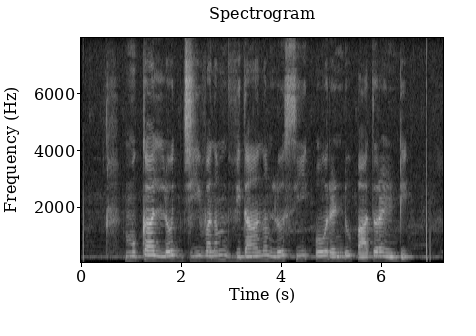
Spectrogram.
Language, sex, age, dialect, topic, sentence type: Telugu, male, 18-24, Telangana, agriculture, question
